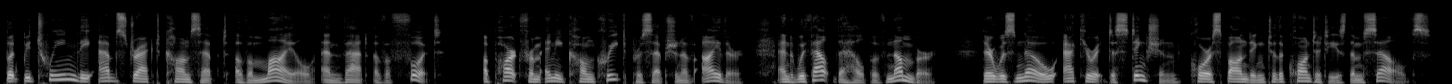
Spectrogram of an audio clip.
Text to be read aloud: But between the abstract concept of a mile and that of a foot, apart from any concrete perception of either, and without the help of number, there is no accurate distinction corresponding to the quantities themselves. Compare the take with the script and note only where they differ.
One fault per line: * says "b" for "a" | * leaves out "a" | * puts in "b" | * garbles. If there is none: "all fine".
* says "was" for "is"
